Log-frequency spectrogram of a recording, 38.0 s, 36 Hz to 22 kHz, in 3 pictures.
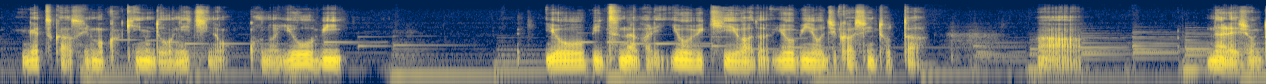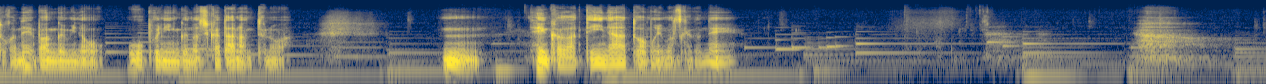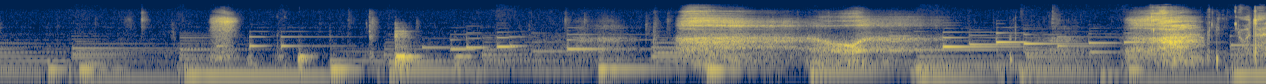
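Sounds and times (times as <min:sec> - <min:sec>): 
speech: 0:00.2 - 0:03.5, 0:05.5 - 0:09.3, 0:10.4 - 0:10.9, 0:11.8 - 0:16.1, 0:17.1 - 0:20.1
soft breathing: 0:09.4 - 0:10.2, 0:15.8 - 0:16.6, 0:21.5 - 0:23.4, 0:31.0 - 0:34.9
person yawning with voiced groans: 0:24.0 - 0:24.8, 0:32.1 - 0:34.7, 0:36.6 - 0:37.4.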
